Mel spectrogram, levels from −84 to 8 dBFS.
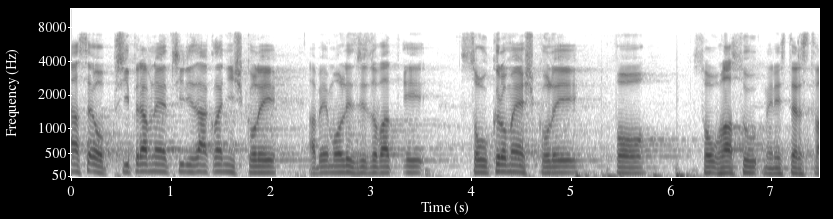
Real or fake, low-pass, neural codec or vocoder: real; 7.2 kHz; none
